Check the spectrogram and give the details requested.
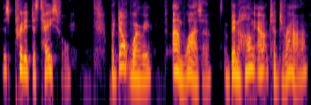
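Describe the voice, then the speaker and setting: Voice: medium pitch, a little slow, darkish tone, husky, no echo. A reader with a dry comic delivery, moving between casual banter and dramatic email reading.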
